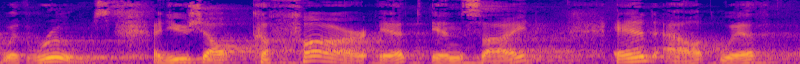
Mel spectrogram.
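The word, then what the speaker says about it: kafar (כפר): The third word is kafar. Kafar. Say kafar. Okay, good children. All right. This is also a verb, but you could pronounce it kippur, and it becomes a noun, like in Yom Kippur.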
